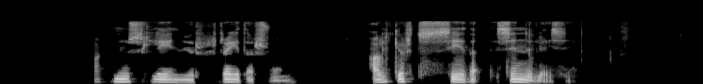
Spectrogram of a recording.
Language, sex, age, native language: Icelandic, male, 20-29, Icelandic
